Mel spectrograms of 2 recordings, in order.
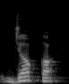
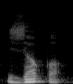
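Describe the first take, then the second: First: The name starts with a J sound. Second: The name starts with a Z sound, Medan-style.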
